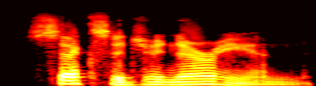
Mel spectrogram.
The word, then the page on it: Sexagenarian: American English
